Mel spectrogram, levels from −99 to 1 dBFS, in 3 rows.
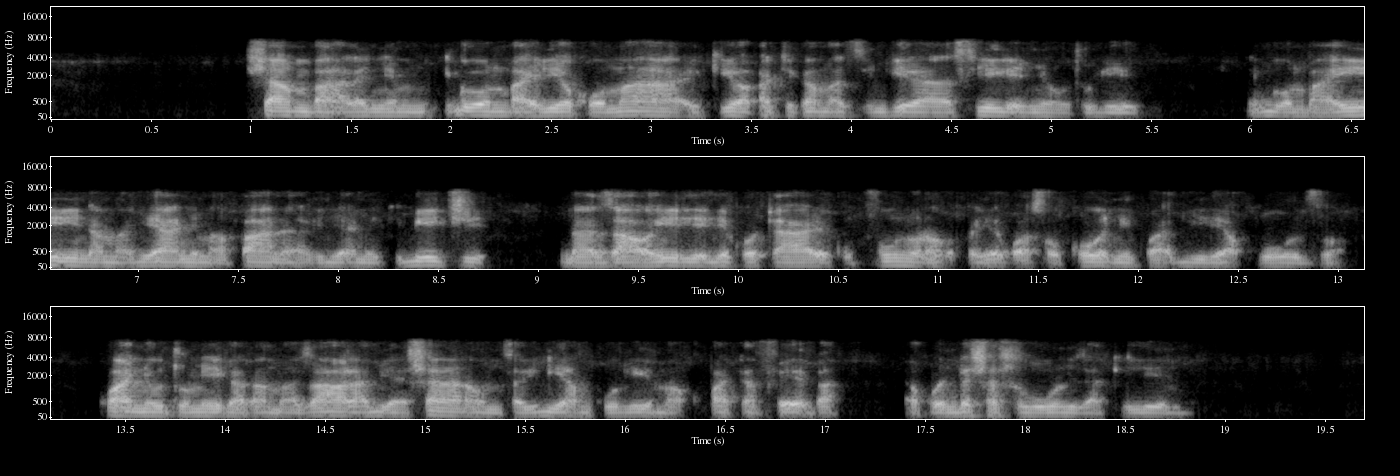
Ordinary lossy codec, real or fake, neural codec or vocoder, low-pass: Opus, 16 kbps; fake; codec, 16 kHz, 4.8 kbps, FACodec; 7.2 kHz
